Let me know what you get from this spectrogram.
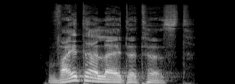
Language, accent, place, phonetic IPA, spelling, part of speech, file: German, Germany, Berlin, [ˈvaɪ̯tɐˌlaɪ̯tətəst], weiterleitetest, verb, De-weiterleitetest.ogg
- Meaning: inflection of weiterleiten: 1. second-person singular dependent preterite 2. second-person singular dependent subjunctive II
